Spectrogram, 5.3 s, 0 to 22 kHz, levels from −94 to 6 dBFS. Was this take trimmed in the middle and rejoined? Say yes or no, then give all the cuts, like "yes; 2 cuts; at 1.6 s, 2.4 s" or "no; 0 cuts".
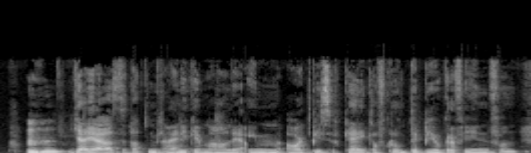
yes; 4 cuts; at 1.3 s, 1.6 s, 2.4 s, 3.1 s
